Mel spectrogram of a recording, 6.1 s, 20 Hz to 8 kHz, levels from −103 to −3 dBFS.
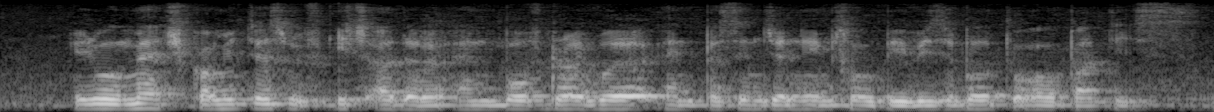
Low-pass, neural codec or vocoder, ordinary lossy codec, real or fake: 7.2 kHz; codec, 16 kHz, 8 kbps, FreqCodec, larger model; none; fake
